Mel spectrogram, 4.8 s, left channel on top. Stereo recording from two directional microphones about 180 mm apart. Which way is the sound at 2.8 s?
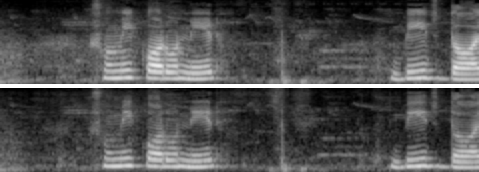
90° right.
